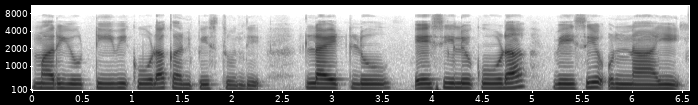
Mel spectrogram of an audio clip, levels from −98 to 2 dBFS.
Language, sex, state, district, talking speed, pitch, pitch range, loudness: Telugu, female, Telangana, Hyderabad, 90 wpm, 170 Hz, 160-175 Hz, -18 LUFS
